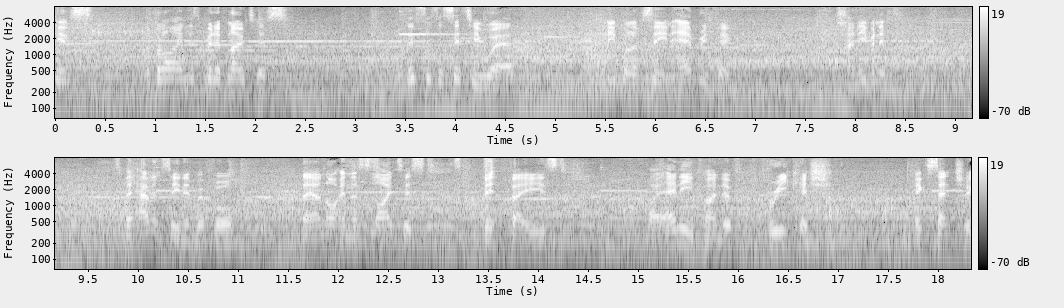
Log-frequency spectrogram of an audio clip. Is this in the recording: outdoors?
yes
